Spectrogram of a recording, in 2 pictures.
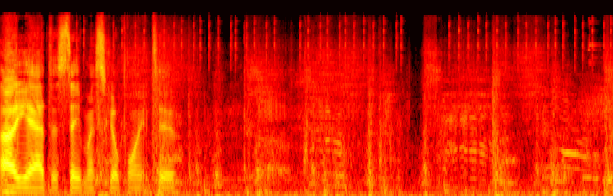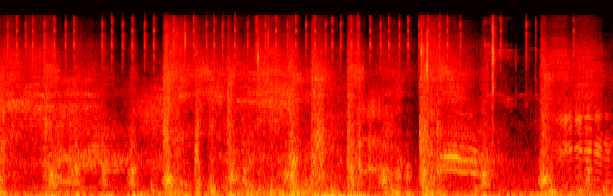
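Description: Spells crackle and clash in a fight.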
